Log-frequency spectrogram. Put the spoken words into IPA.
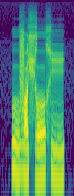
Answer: u˧˩˧ v ɒ˩˧ ç oː˩˧ x i˧˩˧

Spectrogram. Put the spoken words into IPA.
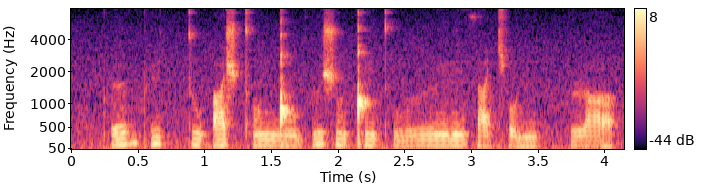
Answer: pʼ ø b pʼ y tː u ʔ ɑ ʃ tʼ õ ŋ͡ǃ õ pʼ ɯ ʃ õ ǃ ẽ tʼ u lː ẽ ɾ ẽ θ ɑ cʰ o ɲ | ɹ ɑ

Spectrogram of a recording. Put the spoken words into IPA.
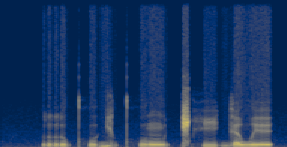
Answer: r u kʷʰ ɪ ɡ i kʷʰ ɪ ŋʷ e ǁʰ i ɡ ɛ w ɪ

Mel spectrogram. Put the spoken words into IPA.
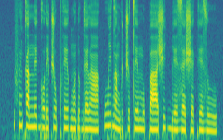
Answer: f ĩ˦ k a˦ n e˦ ɡ o˨ ɾ ɪ˨ t͡ʃ o˦˨ pʰ eː˦ ɡʷ ĩ˨ ɗ ʊ˦ ɡ ɛ˦ l ã˦ | w i˦ d ã˨ ɡʷ ɪ˨ t͡ʃ ʊ˨ t e˨ m ʊ˨ p aː˨ ʃ i˦ ɡ͡b e˨˦ z ɛ˨ ʃ ɛ˨ k e˦ z u˨

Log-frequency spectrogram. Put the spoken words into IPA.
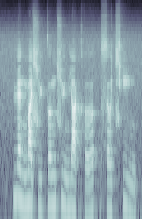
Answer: ɥ ɛ˥˧ n m ä˥˩ ɕ y˨˩ t̪ ɤ˥ ŋ ɕ y˥˧ n̪ j ä˥˩ kʰ ɤ˧˥ | s ɤ˧˥ t͡ɕʰ i˥˩ ŋ

